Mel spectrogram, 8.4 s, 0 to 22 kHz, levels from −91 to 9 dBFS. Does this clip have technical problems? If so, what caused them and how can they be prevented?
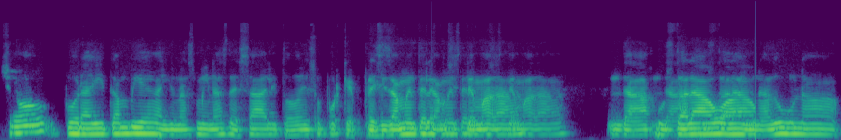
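Yes. From 4.31 to 7.55 s there is a doubled audio track: a full-band copy of the speech trails by roughly 0.4 s, about 5 dB quieter, starting and stopping abruptly. It was likely captured a second time by a slower path. On a spectrogram, each speech pattern repeats shifted right. Route the signal through a single capture path.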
